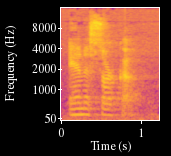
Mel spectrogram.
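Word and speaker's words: anasarca: she have a condition known as Anasarka? If I'm not mispronouncing it. No, you're pronouncing correctly. She did have a condition called Anasarka.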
